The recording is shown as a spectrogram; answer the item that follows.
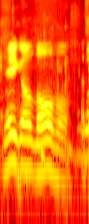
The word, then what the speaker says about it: Louisville: There you go, Louisville.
